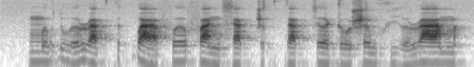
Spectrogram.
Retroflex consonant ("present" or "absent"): present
